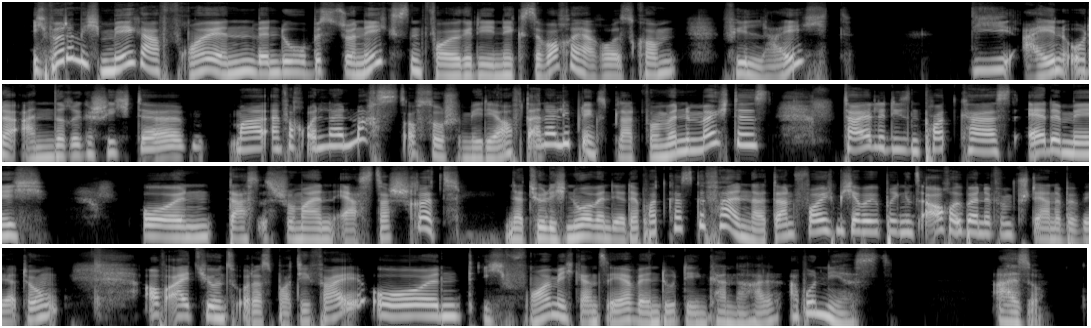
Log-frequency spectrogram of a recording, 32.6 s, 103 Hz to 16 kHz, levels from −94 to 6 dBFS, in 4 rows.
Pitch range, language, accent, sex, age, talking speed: 140-200 Hz, German, German, female, 40-59, 155 wpm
